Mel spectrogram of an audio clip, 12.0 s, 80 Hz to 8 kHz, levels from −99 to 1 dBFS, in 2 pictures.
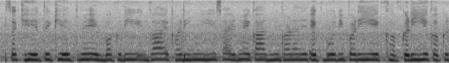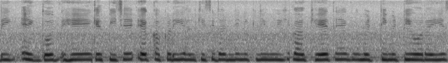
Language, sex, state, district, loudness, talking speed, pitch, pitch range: Hindi, female, Uttarakhand, Uttarkashi, -18 LUFS, 230 wpm, 250 Hz, 245-255 Hz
